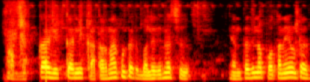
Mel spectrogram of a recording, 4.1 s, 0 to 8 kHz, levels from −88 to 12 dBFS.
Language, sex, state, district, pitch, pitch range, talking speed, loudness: Telugu, male, Andhra Pradesh, Anantapur, 165 Hz, 140-180 Hz, 160 wpm, -16 LUFS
